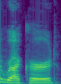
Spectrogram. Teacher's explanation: For example, let's take the word record. If you say record with stress on the first syllable, it's a noun, like a music record.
